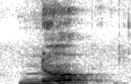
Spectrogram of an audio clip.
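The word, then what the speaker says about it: knock: ठीक आइए अब जानते हैं के लेटर कब साइलेंट रहता है तो यहां पर एग्जांपल के तौर पर मैंने लिया है नोक के एन ओ सी के नोक खटखटाना के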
